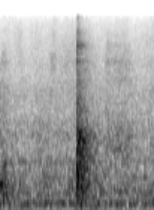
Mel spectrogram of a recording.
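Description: A whiteboard eraser knocks once against the board about a second in: a single short, sharp tap over low room noise.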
